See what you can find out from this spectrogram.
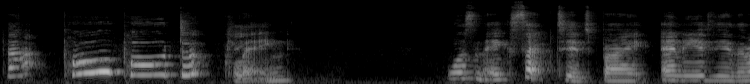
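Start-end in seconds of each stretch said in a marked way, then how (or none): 0.0-2.2 ache over the word poor; pitying. Real, not acted. Teacher pities duckling.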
